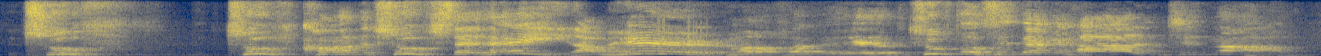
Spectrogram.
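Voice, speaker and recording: A man's voice: extremely high pitch, lively intonation, normal speed, pushed and bright, echoey room, far from the mic, a little hiss or hum. A man in his late thirties from Lawton, hosting a casual, profane interview chat. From Lawton, Oklahoma. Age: 30s. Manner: loose, profane street talk. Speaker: podcast host.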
